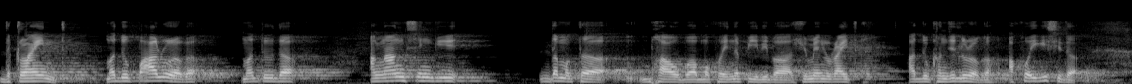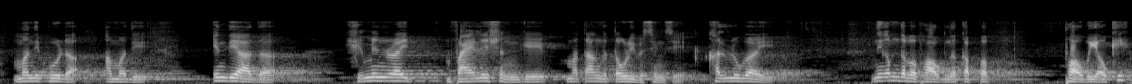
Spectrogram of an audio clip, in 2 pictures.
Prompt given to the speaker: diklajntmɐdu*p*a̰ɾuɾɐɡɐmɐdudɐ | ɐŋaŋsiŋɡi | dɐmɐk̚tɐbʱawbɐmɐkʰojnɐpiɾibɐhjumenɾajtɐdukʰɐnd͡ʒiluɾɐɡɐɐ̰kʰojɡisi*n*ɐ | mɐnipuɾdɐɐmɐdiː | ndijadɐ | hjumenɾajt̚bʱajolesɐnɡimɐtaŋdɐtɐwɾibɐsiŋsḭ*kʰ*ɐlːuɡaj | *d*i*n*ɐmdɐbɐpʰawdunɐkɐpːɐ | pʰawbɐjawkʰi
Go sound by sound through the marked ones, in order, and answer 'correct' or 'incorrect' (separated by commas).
correct, incorrect, correct, incorrect, incorrect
